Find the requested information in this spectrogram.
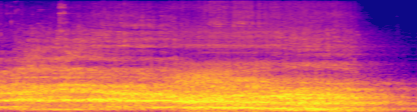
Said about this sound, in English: And then layered on top of that are these elephant growls, these horrible elephant growls. Not a lot of people even know elephants make this sound, but they do growl from time to time, and they produce this this insane roaring.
